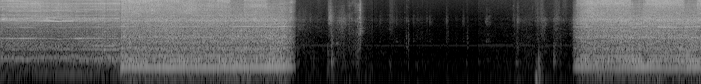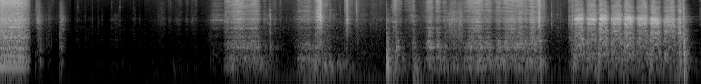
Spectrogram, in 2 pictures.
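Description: Cherry wood blocks being shaped: a bandsaw runs and cuts for the first six seconds, a belt sander runs for a few seconds around the middle, and from about two-thirds of the way in a hand backsaw cuts in irregular rasping strokes.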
